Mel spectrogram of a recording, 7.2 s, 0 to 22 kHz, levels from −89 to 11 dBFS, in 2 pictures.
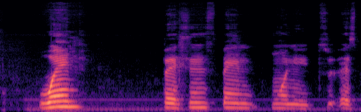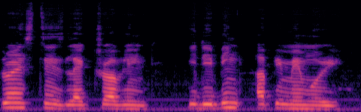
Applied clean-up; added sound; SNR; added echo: none; none; none; none.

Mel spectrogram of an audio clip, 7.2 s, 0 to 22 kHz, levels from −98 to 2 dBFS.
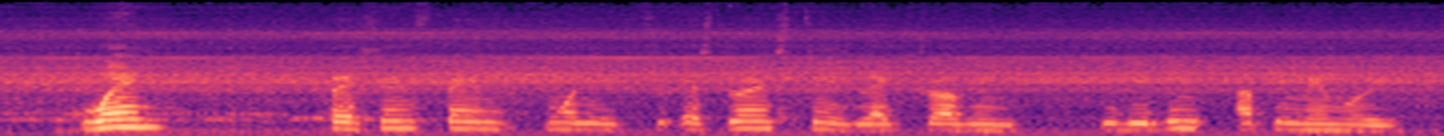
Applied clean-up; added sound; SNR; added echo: none; Train; 11 dB; none.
